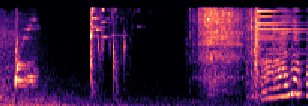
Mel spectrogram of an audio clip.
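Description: Intro sound effects for an animated logo: a swelling whoosh with a low rumble and sharp crash-like hits in the first second and a half, a second whoosh near three seconds, then a pitched sound rising in pitch near the end.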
